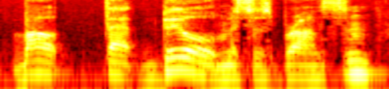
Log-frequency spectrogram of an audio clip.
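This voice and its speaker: A woman's voice: very deep voice, moderate pace, a bit bright, slightly rough, pitched below the performer's own voice, exaggerated voice. A woman in her sixties voicing a nervous, apologetic working-class repairman in an audiobook, with colloquial, uneasy speech. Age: 60s. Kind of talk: audiobook character voice.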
